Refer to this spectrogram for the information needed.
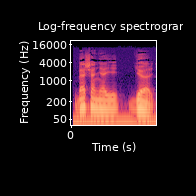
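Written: Bessenyei György

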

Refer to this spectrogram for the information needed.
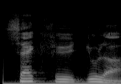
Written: Szekfue Gyula

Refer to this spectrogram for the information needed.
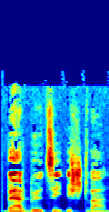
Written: Werboeczy Istvan

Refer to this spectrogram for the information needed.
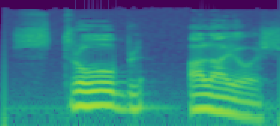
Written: Strobl Alajos

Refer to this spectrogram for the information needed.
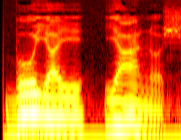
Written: Bolyai, János

